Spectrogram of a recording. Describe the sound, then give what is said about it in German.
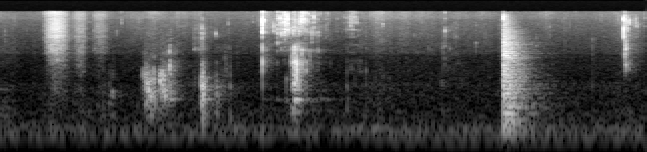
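Sipping a drink, heard as a few short, soft slurping and mouth noises with small clicks between them, with no talk. “Ich nehme mal einen Schluck.”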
